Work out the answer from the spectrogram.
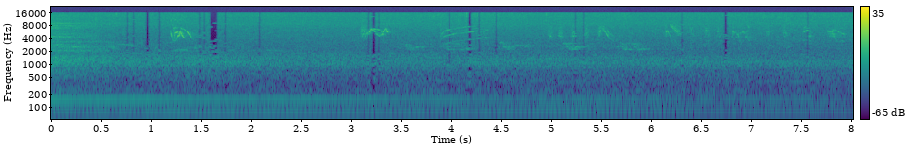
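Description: Scattered faint, short high bird chirps over a steady low hum, with a few soft clicks.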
